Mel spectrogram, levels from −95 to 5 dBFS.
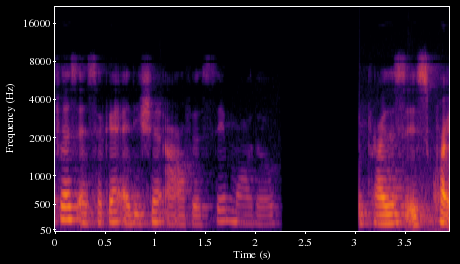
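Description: Automatic gain rising from 1.59 s to the end: the input dropped about 17 dB, so the gain control gradually pushed the level up about 8 dB, swelling voice and background together.

Clipped start after a pause at 2.57 s: after a 0.38 s silence, the output device was still waking and swallowed the first 0.47 s, so speech resumes abruptly, missing its opening sounds.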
